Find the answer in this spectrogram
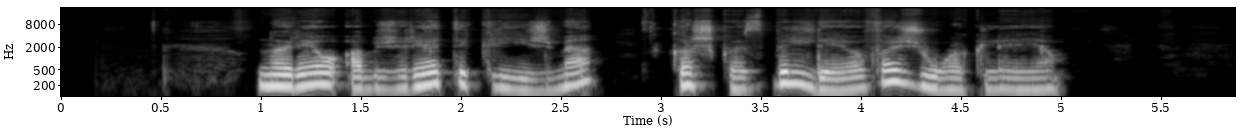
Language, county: Lithuanian, Vilnius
